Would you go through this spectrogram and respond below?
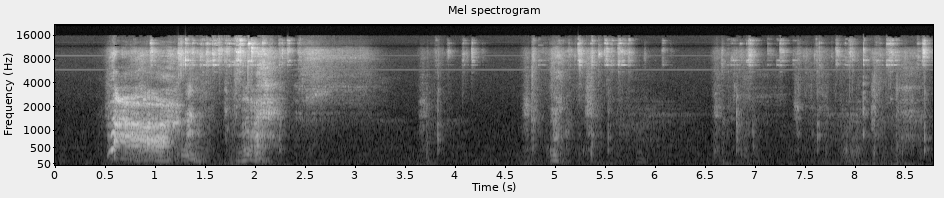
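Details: Female Jack Russell Terrier Agnes playing rough indoors with Alex, cutting and snapping; a long harsh, wheezy snarl lasting over two seconds, followed by softer scuffling and short rasping growls.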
